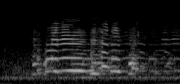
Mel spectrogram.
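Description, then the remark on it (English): A young swan on the water, stretching its neck toward birds flying overhead, gives a strange, harsh honking cry. A few rough, strained calls run together for about a second, fairly loud, with no one speaking. “He whirled himself in the water like a wheel, stretched out on his neck towards them, and uttered a cry so strange that it frightened himself.”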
